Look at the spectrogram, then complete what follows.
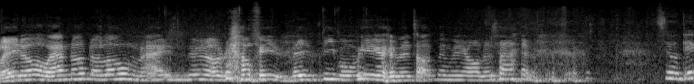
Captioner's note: laughs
